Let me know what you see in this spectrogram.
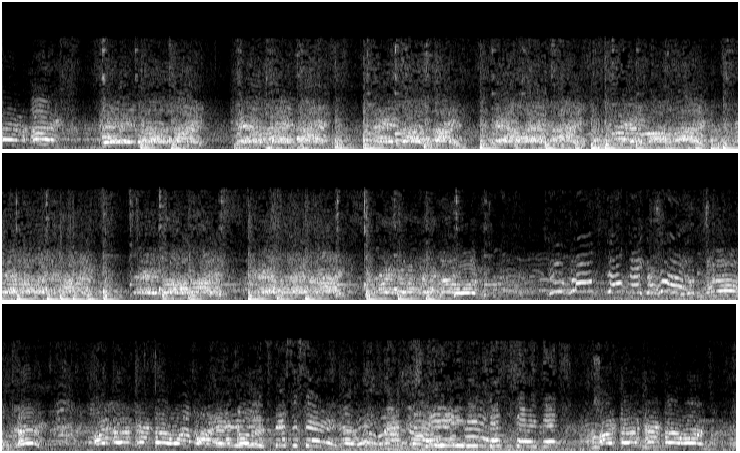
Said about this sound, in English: That crowd is as big as every ICE enforcement officer they got.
